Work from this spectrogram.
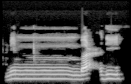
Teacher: ba atau tanwin bertemu dengan ba maka hukumnya adalah ikqlab ya cara bacanya ini diganti Nun sukunya atau tanunya menjadi huruf mim dengan gunah yang dipanjangkan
